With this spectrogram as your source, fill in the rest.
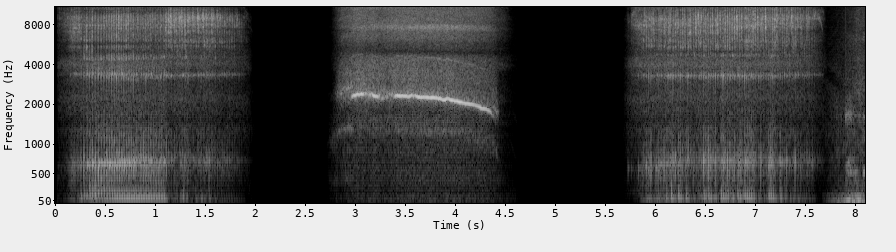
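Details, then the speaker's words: Heavy snoring: loud, coarse, rattling snores alternating with a higher whistling breath sound, repeating every few seconds with silent pauses between, presented in an ENT discussion of snoring and sleep apnea. "ఇటీవల కాలంలో చాలా మందికి గురక సమస్య అనేది వచ్చింది. ఈ గురక వల్ల కలిగే దుష్ఫలితాలు ఏంటి దానికి సంబంధించి ఎటువంటి జాగ్రత్తలు తీసుకోవాల్సిన అవసరం"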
